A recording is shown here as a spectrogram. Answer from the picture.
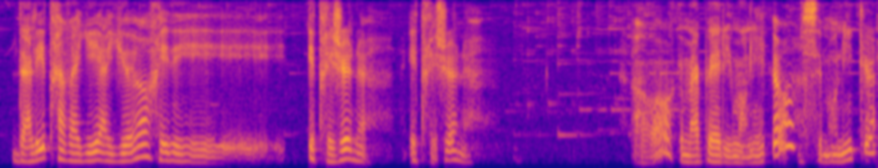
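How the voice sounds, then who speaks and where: With music in the background, a woman with a very deep, low pitch speaks very slowly with lively intonation and long, frequent pauses. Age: 80s+. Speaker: retired farmer. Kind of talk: interview testimony.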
